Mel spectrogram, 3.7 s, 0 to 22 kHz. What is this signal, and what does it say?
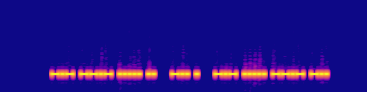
Morse code, heard as a keyed tone, about 47 wpm, 700 Hz. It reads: KQ5I DE K5QD
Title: USA Callsign DE Callsign - 4 Characters - 50wpm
